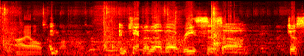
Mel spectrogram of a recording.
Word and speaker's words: Reese's: like you don't say reese it's reese's and they showed me the package and i was like okay drew canada apparently they decided it's gonna be rhys huh and to anyone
